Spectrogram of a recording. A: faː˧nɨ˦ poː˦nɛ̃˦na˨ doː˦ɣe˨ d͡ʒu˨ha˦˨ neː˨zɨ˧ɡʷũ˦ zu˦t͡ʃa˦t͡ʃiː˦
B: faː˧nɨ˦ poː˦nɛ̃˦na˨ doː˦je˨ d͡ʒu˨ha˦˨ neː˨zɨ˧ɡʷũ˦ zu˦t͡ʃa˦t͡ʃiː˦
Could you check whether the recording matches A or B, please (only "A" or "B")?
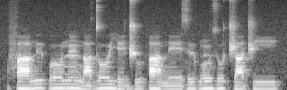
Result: B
